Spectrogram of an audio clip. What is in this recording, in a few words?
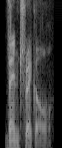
"ventricle", British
